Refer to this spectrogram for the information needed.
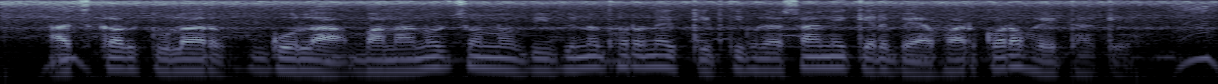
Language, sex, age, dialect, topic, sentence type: Bengali, male, 18-24, Northern/Varendri, agriculture, statement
